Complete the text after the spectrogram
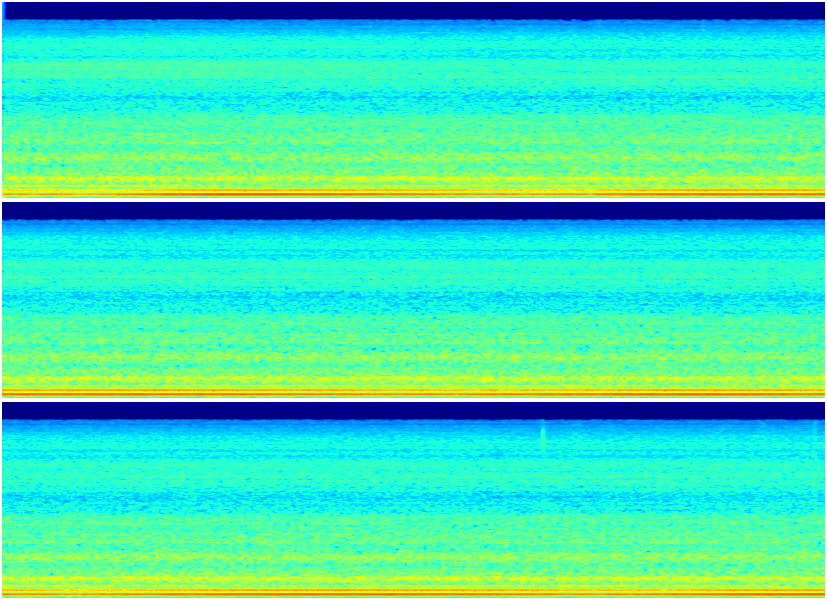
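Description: An airplane's engines drone with a steady, deep roar from inside the cabin.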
